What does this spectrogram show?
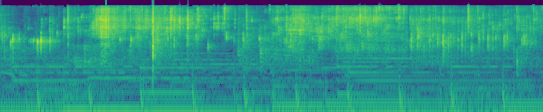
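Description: Stuffed capsicums sizzling in hot oil in a kadai as they brown, a steady frying hiss, with background music underneath.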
